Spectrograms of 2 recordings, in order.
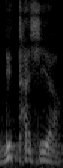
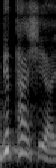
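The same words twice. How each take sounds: First: Much softer repeat of 네 탓이야; quiet repeat. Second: Said in the usual way. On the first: Shown as a demonstration. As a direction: drop to a murmur on 네 탓이야. (네 탓이야를 아주 작게) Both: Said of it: "이걸 얘기하는 거야".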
